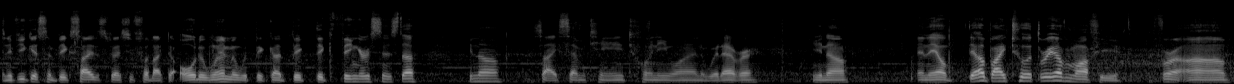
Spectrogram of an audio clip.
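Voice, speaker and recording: A man talks casually to the camera in a fairly low voice, rambling and filling gaps with "you know" and "um." He is recorded outdoors on a city street, with faint traffic and ambient noise behind him. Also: normal speed, fairly bright tone. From United States. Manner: conversational, rambling with many fillers. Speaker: vlogger.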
